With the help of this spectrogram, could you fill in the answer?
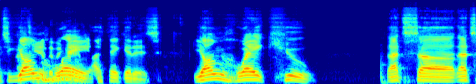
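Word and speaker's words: Younghoe Koo: the way it's young i think it is young hue q that's uh that's how we pronounce it oh yeah yeah because i heard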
